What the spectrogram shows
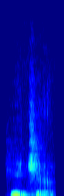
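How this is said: It is said with a native English accent. "वो कहता है"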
